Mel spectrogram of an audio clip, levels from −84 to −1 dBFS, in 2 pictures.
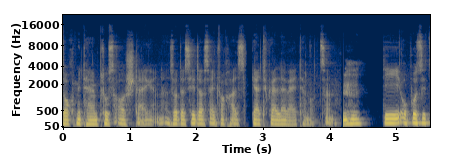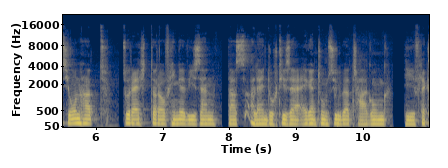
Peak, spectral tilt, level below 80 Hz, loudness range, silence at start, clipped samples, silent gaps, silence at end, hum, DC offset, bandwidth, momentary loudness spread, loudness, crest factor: -2 dBFS; -5.5 dB/octave; -50 dBFS; 4 LU; 0 s; under 0.1%; 7.91-7.97 s, 10.48-10.62 s; 0 s; none; under 0.1%; 12.5 kHz; 8 LU; -21 LUFS; 18 dB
